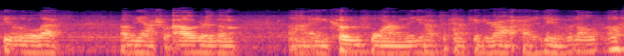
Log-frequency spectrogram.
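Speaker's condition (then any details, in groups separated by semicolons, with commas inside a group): No condition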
